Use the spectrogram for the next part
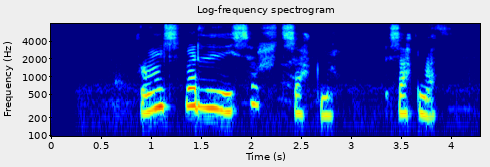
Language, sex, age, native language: Icelandic, male, 9, Icelandic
